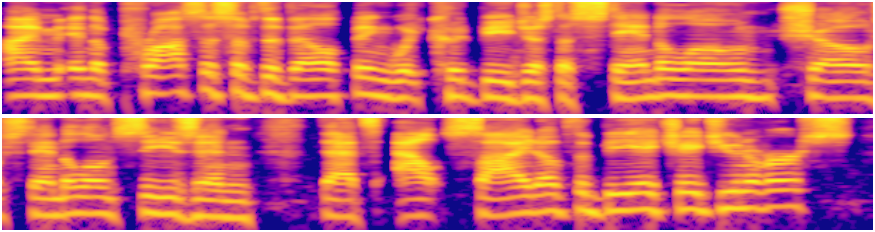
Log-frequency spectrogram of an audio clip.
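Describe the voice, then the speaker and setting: A man speaking as an interview guest, informal and halting as he thinks aloud about his creative work. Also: fairly high pitch, steady tone, fairly bright tone, no echo. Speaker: guest, audio horror series creator. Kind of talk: casual interview talk.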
